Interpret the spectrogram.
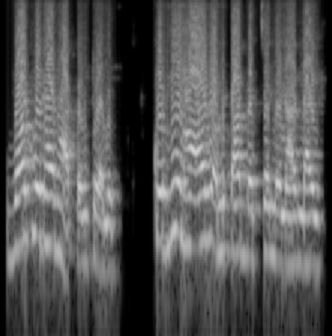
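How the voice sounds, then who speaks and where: An Indian woman in her sixties gives a motivational talk in an earnest, storytelling way. She pauses often and fills gaps with "uh" as she searches for words. Her voice sits at a middling pitch. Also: creaky, a little mellow, low-quality recording. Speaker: psychologist and motivational speaker.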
